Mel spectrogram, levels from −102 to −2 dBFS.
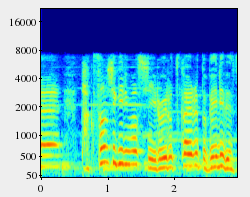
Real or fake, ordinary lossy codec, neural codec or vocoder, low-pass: real; Opus, 32 kbps; none; 7.2 kHz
